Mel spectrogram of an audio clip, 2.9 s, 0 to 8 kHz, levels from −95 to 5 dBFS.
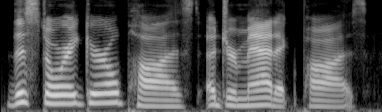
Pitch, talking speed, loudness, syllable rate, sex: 200 Hz, 125 wpm, -19 LUFS, 4.5 syllables/s, female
